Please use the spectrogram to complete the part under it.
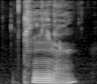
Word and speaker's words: Tina: Tina was a nickname, pronounced T-E-E-N-A, Tina, which was a variation of Teeny, which was a childhood moniker.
